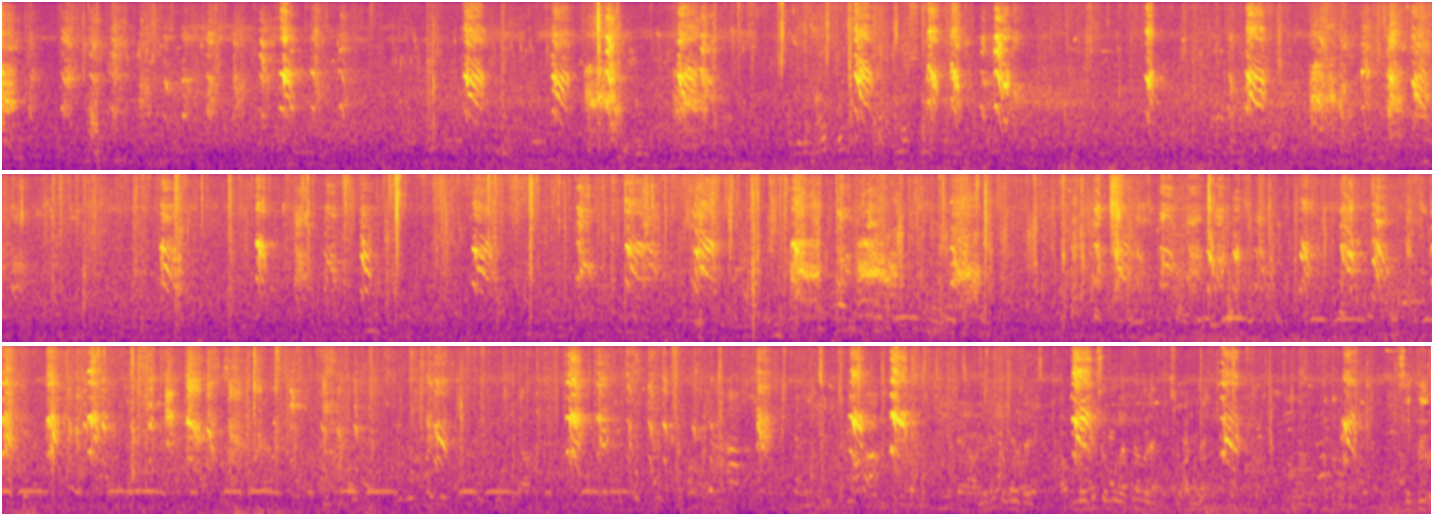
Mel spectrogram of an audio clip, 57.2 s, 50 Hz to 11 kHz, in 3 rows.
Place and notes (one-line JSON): {"title": "Knossos Ruins, Crete - crows", "date": "2012-09-28 14:09:00", "description": "crows and other birds chatting in the trees, visitors approaching", "latitude": "35.30", "longitude": "25.16", "altitude": "99", "timezone": "Europe/Athens"}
